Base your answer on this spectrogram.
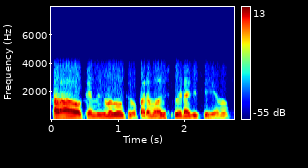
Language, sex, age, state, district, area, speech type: Malayalam, male, 18-30, Kerala, Wayanad, rural, conversation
